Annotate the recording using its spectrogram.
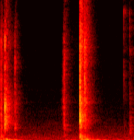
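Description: Computer keyboard clicks: one at the start and a sharper, louder one a little over a second in, with a couple of faint ticks near the end.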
